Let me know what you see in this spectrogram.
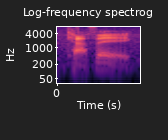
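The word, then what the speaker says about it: cà phê: So even cafe, 2 syllables, they separate it into 2 words, and it's actually Ca, Fe.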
